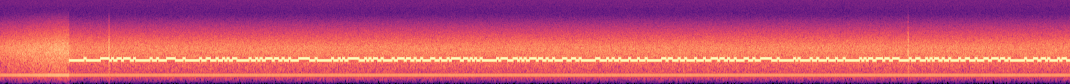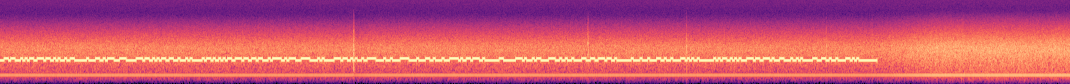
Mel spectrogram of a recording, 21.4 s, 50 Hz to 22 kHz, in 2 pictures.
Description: RTTY (45.45 baud, 170 Hz shift), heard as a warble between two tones, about 1360 Hz centre, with static crashes and a steady whistle near 400 Hz. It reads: 9WJVJ 5JTSK 034ZR 8C1L1 05X1S MWS27 UGBLS FVUZM SPXDS LEZOX FO971 VHBN8 QU4SY HCXI4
